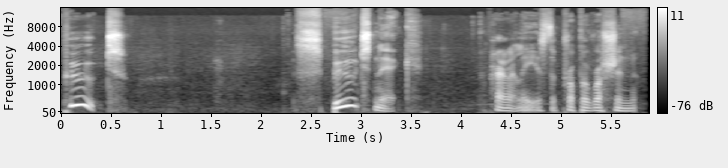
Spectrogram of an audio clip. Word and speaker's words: Sputnik: know um also the put in sputnik is pronounced put sputnik apparently is the proper russian pronunciation of that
